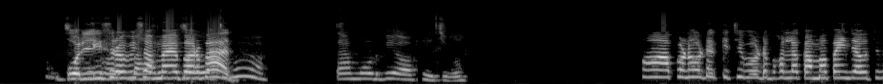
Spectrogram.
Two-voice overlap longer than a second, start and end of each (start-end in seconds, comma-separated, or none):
0.7-2.4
